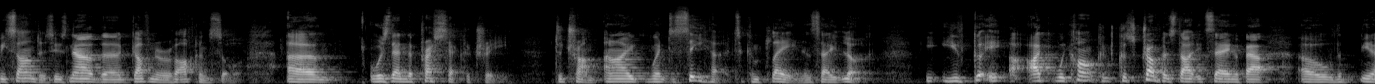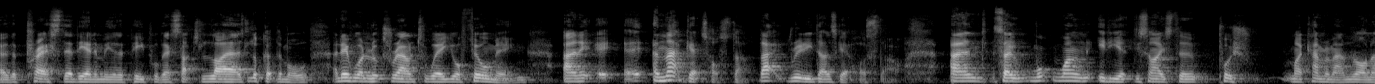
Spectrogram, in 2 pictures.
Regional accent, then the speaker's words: United Kingdom; we're British after all

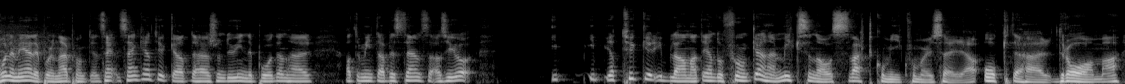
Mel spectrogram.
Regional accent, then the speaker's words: Strängnäs, Södermanland, Sweden; min uppväxtstad Strängnäs

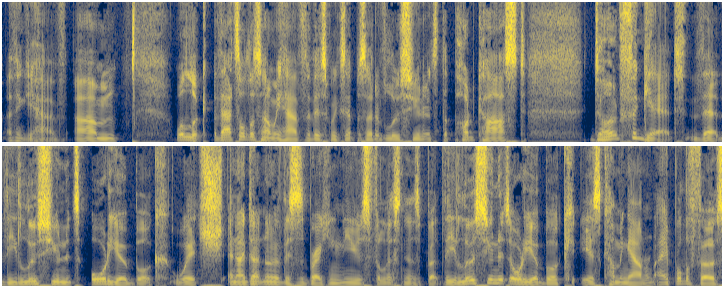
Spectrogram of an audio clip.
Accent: Sydney, New South Wales, Australia; now in Melbourne, Australia; I was raised in Sydney by good parents

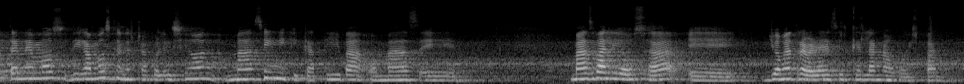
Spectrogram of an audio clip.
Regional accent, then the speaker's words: Mexico; nuestra identidad como mexicanos

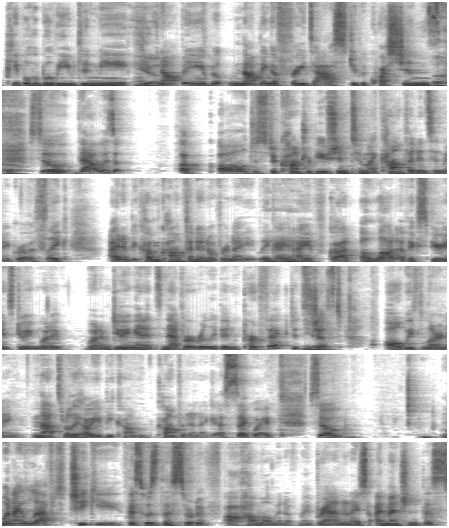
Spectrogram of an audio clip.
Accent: Chicago, Illinois, United States; I'm from Chicago

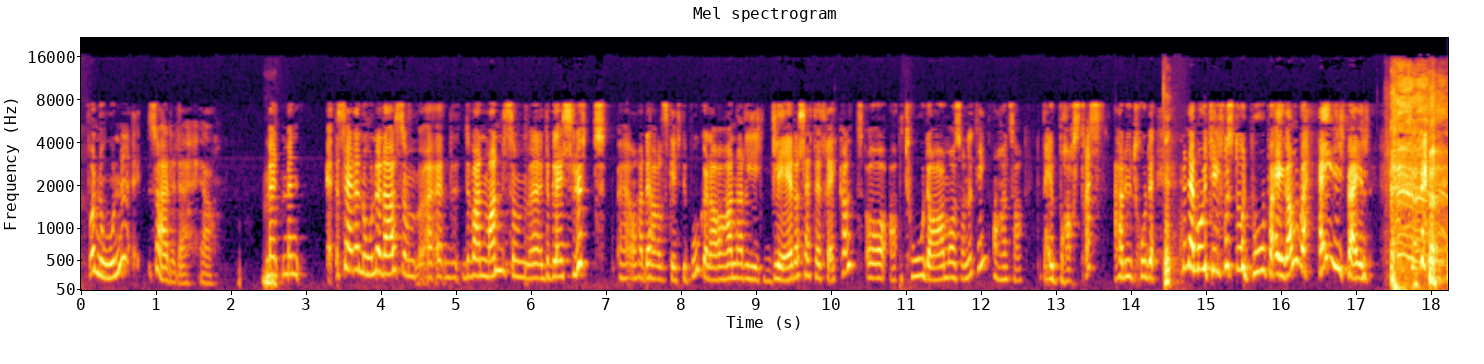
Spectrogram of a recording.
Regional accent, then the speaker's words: Sørlandet, Southern Norway, Norway; jeg er jo fra Sørlandet

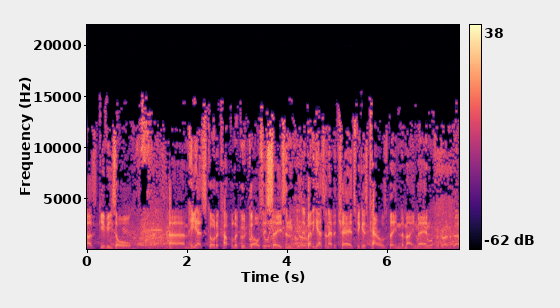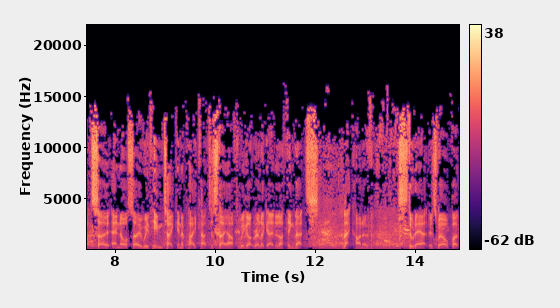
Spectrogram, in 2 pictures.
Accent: Australia; also born or lived in Ealing, London; now in London, United Kingdom; I am from Australia

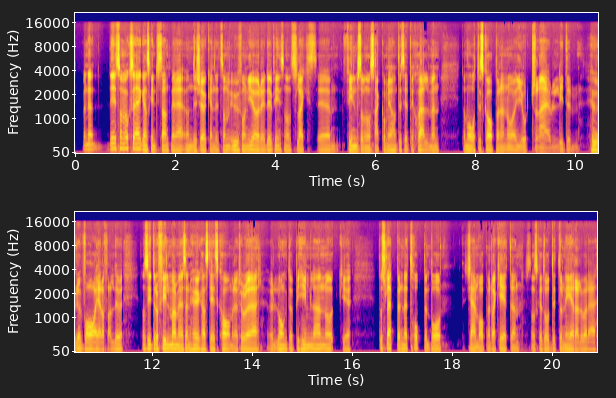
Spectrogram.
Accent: Kiruna, Norrbotten County, Sweden; vi kommer ju från Kiruna

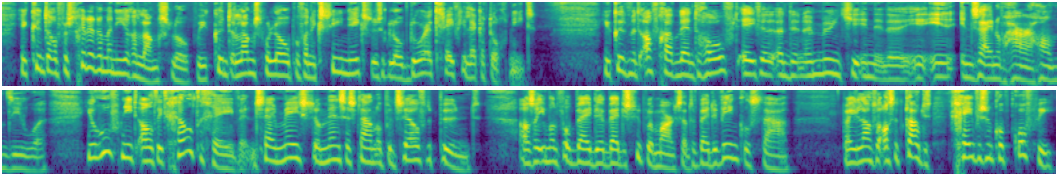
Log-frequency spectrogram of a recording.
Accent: The Hague, South Holland, Netherlands; opgegroeid in Den Haag, waar ik opgegroeid werd.

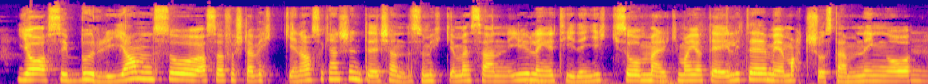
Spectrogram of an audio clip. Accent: Mariestad, Västra Götaland, Sweden; Jag kom från Mariestad

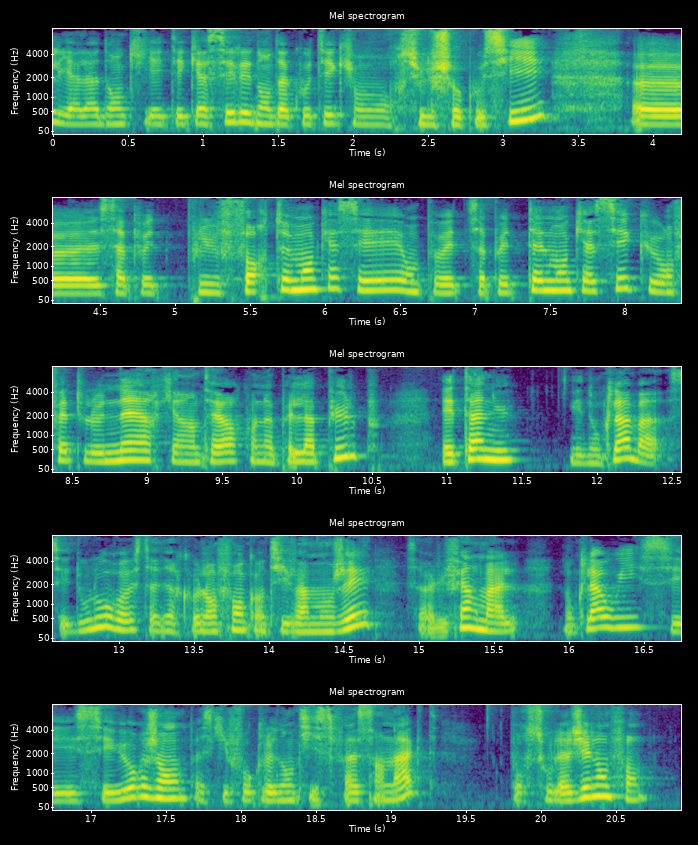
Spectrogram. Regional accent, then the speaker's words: Belgium; Moi, je suis belge

